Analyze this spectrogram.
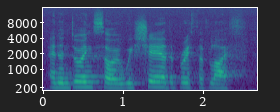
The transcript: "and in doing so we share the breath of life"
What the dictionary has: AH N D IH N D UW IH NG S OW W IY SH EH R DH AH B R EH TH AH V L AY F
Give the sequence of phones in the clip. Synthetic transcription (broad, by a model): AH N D IH N D UW IH NG S OW W IY SH EH R DH AH B R EH TH AH V L AY F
